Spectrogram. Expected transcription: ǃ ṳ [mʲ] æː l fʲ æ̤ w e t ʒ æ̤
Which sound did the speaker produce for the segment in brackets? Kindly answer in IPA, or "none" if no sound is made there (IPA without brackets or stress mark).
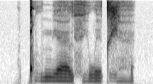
mʲ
